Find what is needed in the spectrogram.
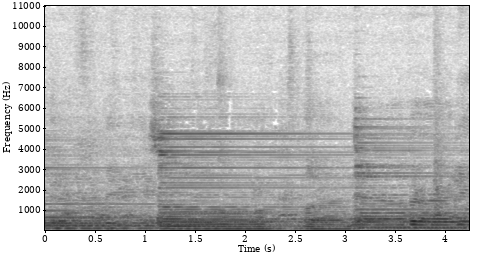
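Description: Live solo song on an electronic keyboard: sustained chords that change about a second in and again near three seconds, with a young man's voice singing long held notes over them.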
